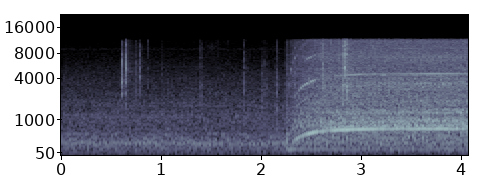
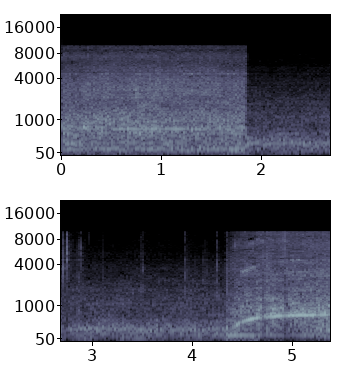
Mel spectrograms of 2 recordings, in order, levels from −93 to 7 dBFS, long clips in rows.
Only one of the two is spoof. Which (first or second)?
second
